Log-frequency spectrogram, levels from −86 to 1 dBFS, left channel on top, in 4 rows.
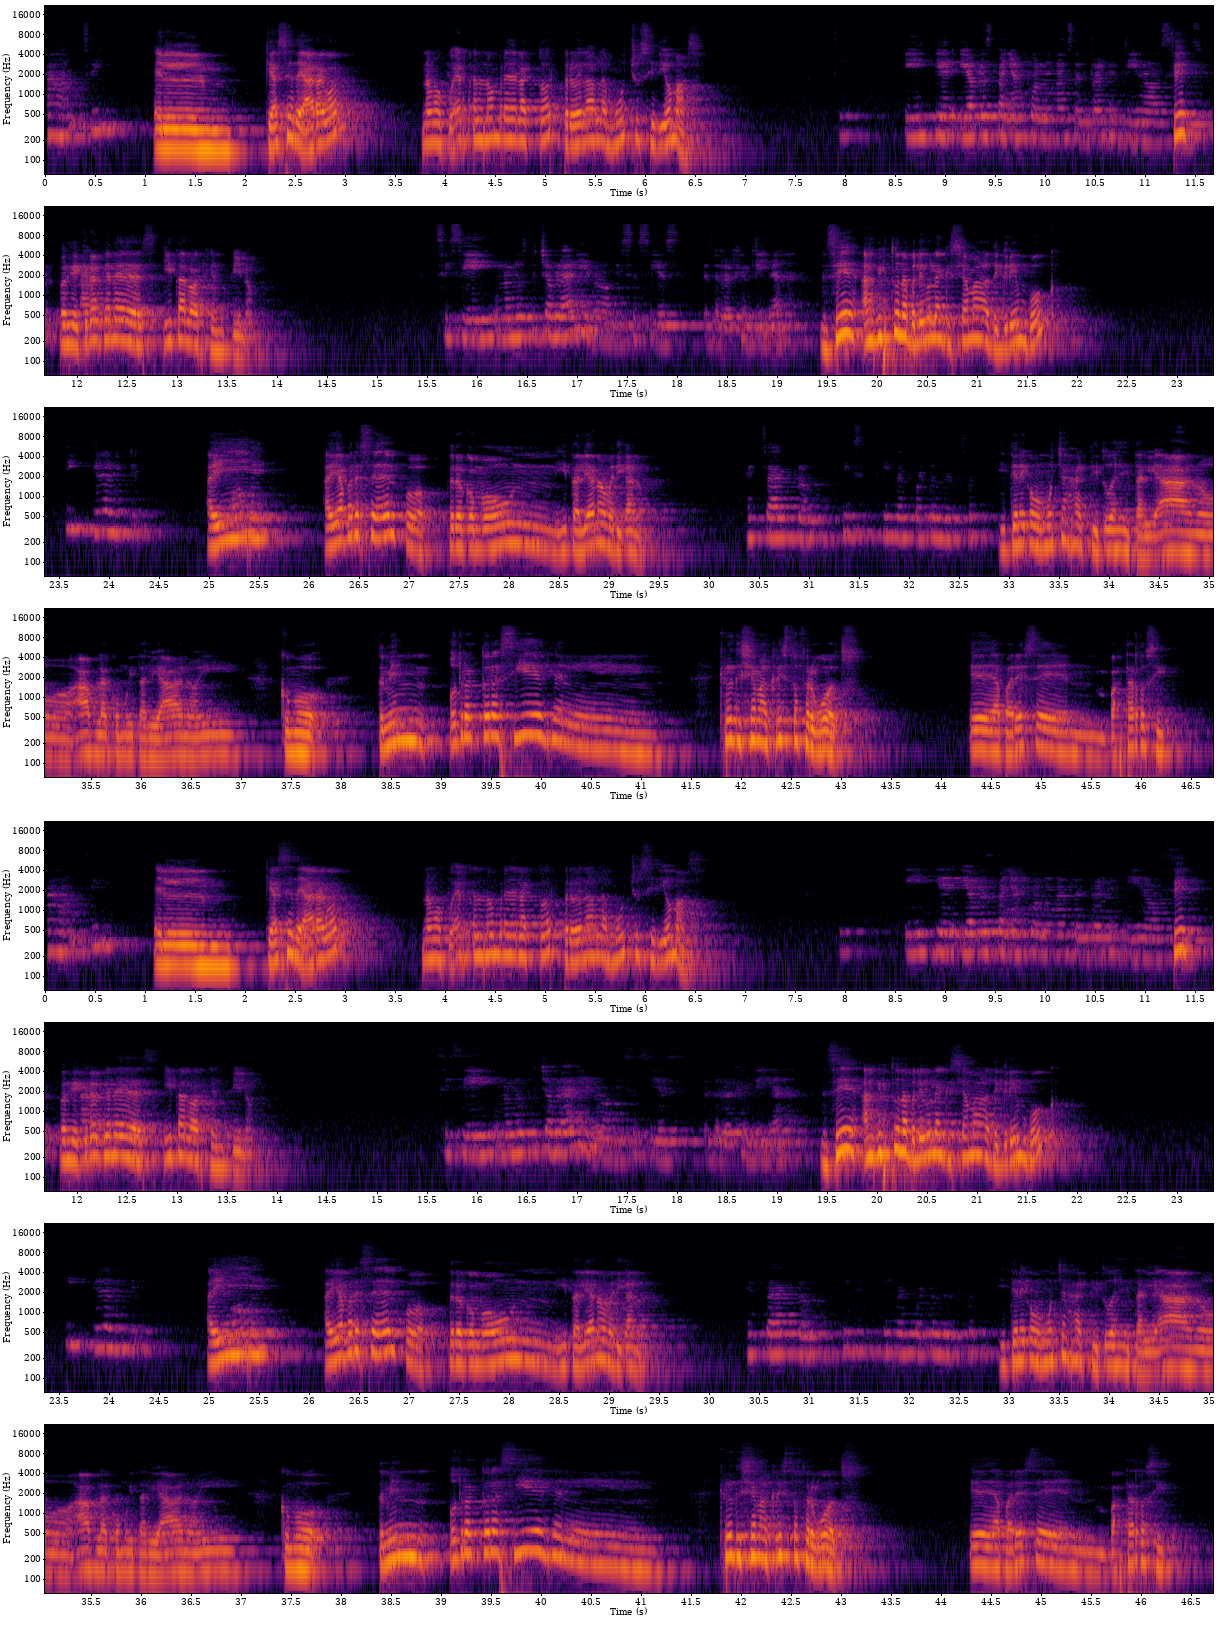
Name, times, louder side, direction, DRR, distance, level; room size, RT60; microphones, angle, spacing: voice 1, 0.0-0.6 7.9-8.1 8.6-11.5 12.0-12.4 15.6-18.0 18.3-19.2 23.6-24.3 25.2-25.5 30.4-32.7, left 1 dB, 40° left, 4 dB, 3.1 m, -42 dB
voice 2, 1.1-1.9 2.2-3.0 3.8-6.5 11.3-11.4 11.8-13.7 19.4-21.7 25.0-25.6 26.1-29.3 32.9-37.0 37.4-37.8 38.4-41.2 41.8-43.2 44.3-46.2, left 1 dB, 20° left, 3 dB, 0.8 m, -28 dB
23.5 x 8.0 x 7.3 m, 1.0 s
head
